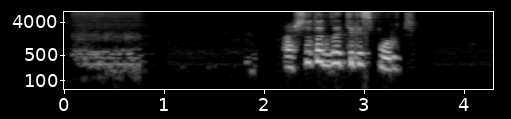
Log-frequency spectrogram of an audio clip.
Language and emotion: Russian, neutral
